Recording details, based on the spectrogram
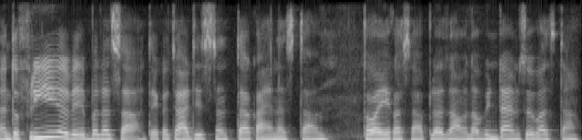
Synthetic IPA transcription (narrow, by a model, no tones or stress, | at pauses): kãnit̪ofɾiːʋelebələsat̪ekat͡ɕaɾd͡ʑisnəst̪akajnəst̪a | t̪oekəsaːpləd͡zãʋnəʋiːnʈajmsoʋast̪a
